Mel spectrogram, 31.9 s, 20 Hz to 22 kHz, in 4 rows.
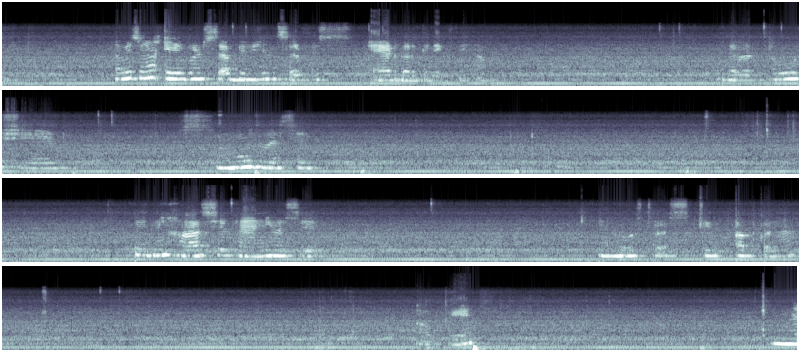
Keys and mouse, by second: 0.2 Tab, 2.3-3.8 drag, 6.5 click, 7.6-9.1 right drag, 10.7-12.0 typing, 13.0 KP_3, 14.0 Tab, 15.6 alt+z, 18.2-20.2 drag, 21.7 s, 25.0-26.2 right drag, 27.1 alt+z, 28.1 Tab, 28.9-31.5 typing.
